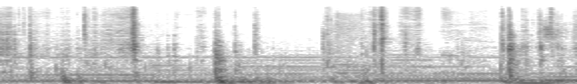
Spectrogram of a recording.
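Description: Clear plastic blister packaging and a bagged action figure being handled and pulled apart, giving a few sharp plastic clicks and crackles, over steady background music.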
